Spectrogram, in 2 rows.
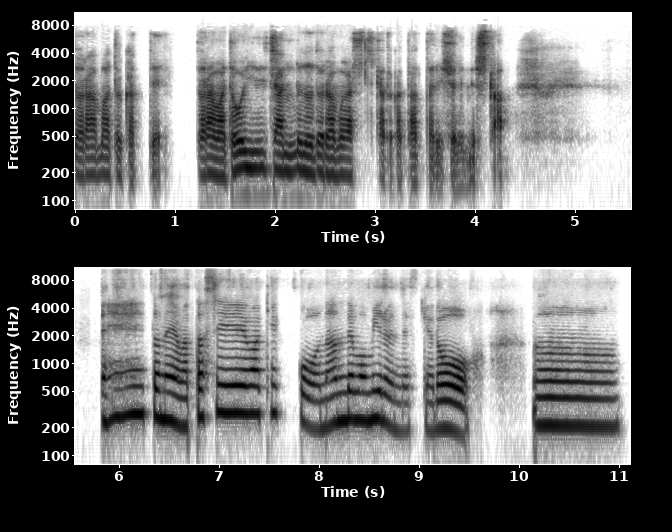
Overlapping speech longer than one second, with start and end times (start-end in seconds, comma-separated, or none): none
